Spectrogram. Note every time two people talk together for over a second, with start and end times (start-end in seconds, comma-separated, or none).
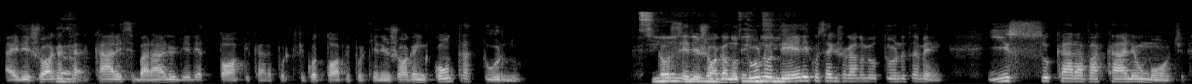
6.5-7.9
